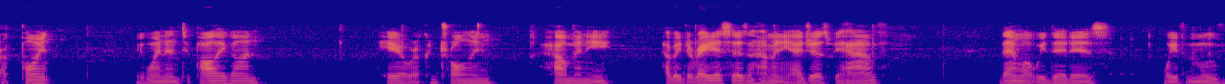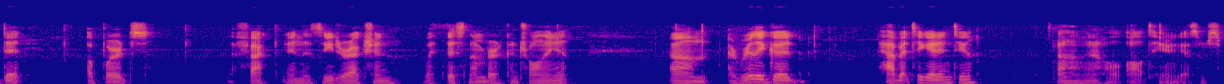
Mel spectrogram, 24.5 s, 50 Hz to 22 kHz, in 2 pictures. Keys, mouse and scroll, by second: 3.4 click, 11.1-11.5 scroll down 2, 11.8 scroll down 1, 12.9 click, 20.3-21.2 scroll down 2, 21.2 scroll down 1, 21.9-23.4 scroll up 2, 23.6 alt+click.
